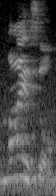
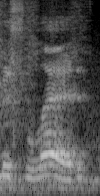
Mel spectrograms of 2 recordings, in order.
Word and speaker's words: misled: for a long time thought that the word misled was pronounced mizel which does it makes perfect sense that it's spelled like mizel so uh quite a surprise to find out it was kind of misled but it does sound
